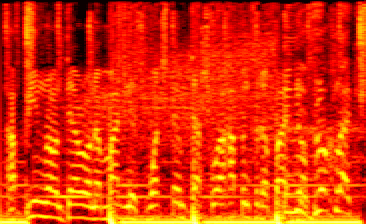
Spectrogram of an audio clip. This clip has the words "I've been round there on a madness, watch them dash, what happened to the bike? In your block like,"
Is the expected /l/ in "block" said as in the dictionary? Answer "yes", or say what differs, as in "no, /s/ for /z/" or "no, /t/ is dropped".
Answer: yes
